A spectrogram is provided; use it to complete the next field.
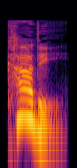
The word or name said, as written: cadi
